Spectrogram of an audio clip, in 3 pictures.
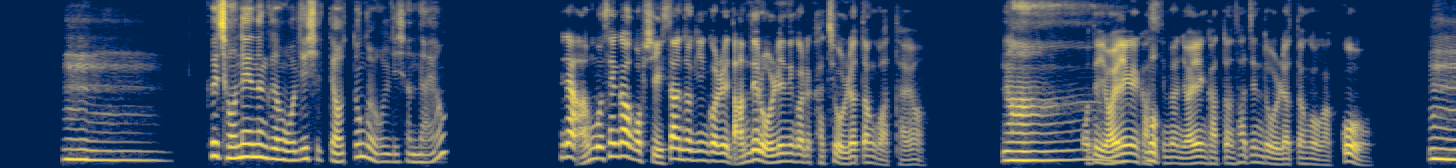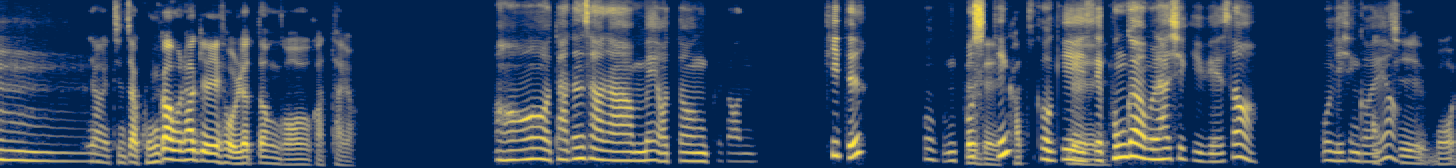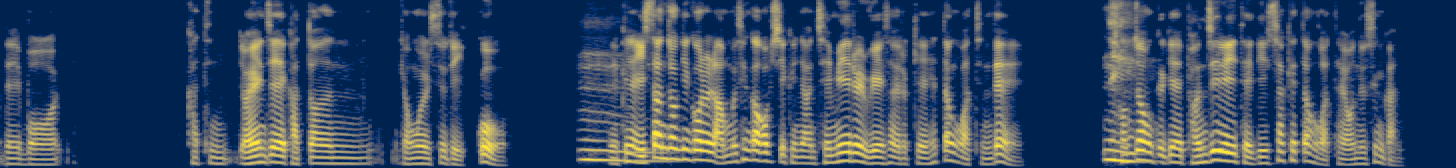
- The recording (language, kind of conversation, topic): Korean, podcast, 다른 사람과의 비교를 멈추려면 어떻게 해야 할까요?
- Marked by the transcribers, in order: other background noise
